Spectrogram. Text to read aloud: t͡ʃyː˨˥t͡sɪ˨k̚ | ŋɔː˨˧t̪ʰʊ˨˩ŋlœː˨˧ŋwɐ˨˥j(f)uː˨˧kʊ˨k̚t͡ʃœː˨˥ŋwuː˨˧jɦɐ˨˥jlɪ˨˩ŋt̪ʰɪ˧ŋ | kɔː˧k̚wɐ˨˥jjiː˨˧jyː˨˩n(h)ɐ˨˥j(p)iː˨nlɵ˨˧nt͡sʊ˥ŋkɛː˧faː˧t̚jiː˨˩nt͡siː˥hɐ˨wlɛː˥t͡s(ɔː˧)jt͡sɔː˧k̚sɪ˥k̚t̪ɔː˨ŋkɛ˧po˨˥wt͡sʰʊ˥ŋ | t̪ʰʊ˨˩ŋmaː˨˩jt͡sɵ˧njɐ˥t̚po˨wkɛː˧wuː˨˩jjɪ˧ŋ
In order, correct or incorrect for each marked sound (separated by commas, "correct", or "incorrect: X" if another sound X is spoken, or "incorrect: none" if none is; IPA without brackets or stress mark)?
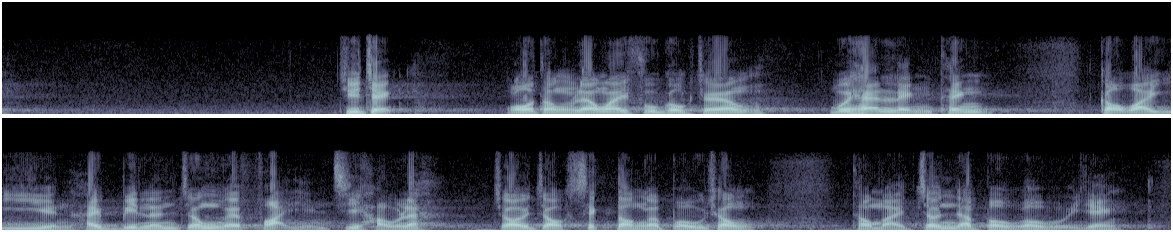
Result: correct, correct, correct, correct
